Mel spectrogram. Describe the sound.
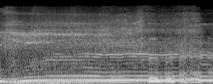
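A voice mimics a drone filming Michelangelo's David at 9 in the morning, with a steady, nasal buzzing hum full of harmonics, sustained loudly for about two seconds and wavering in pitch toward the end.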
